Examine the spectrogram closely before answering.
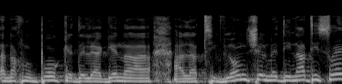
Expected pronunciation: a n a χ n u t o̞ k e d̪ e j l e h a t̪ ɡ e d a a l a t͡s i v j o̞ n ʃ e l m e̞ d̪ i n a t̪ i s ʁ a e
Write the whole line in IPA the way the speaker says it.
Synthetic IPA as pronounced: a n a χ n u p o̞ k e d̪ e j l e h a ɡ e n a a l a t͡s i v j o̞ n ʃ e l m e̞ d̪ i n a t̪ i s ʁ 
